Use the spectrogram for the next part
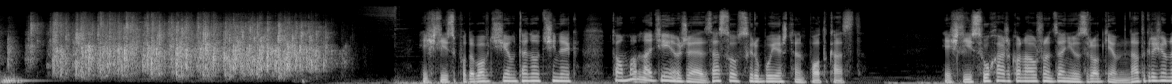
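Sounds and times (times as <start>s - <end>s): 
audience applause for guests after a discussion: 0.0s - 3.6s
speech: 4.2s - 8.7s, 9.4s - 11.7s.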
